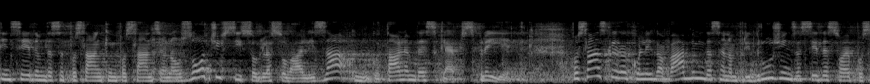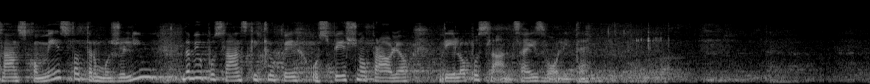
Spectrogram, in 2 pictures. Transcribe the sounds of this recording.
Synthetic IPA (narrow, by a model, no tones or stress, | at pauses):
t̪inseːd̪əmd̪ɛsət̪̚pɔslaŋkinpɔslaːnt̪ɛwnawzoːt͡ʃixwsisɔɡlasɔʋaːlizaʔinuɡɔt̪aːwljamd̪ajɛsklɛ̰pspɾɛjḛːt̪ | pɔslaːnskɛɡakɔleːɡaʋaːbimd̪asɛnampɾid̪ɾuːʒiːnzaseːd̪ɛsʋɔːjɛpɔslanskɔmeːst̪ɔt̪ɛɾmuʒɛlimd̪abiwpɔslanskixklupexṵspeːʃnɔɔpɾaːwljawd̪eːlɔpɔsla̰nt̪saizʋo̰ːlḭt̪ɛ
